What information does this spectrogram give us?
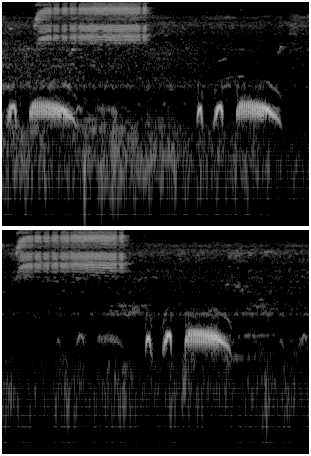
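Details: Spotted dove used as a lure bird, calling while rain falls in Meratus: mellow phrases of two short coos and a longer drawn coo, repeated roughly every three seconds, with rain patter and bursts of high, harsh buzzing.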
